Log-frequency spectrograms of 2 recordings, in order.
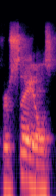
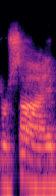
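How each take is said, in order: First: The name is said the local Ohio way. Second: The name is said the French way. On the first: This is how the people there say it. The speaker calls it right. "I think they pronounce it Versailles" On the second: This is the speaker's habitual way of saying it. The speaker calls it wrong. "I always want to say Versailles"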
